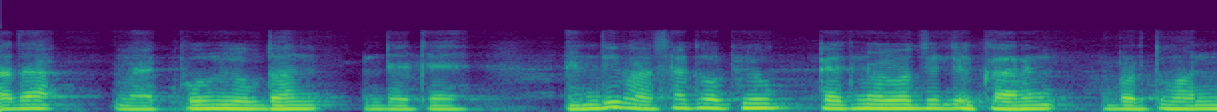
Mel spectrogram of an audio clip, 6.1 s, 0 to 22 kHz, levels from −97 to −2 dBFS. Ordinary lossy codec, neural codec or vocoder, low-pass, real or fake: none; codec, 32 kHz, 1.9 kbps, SNAC; 7.2 kHz; fake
